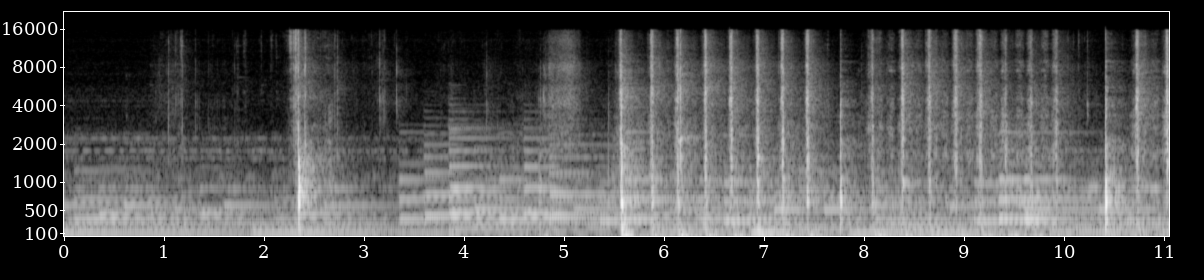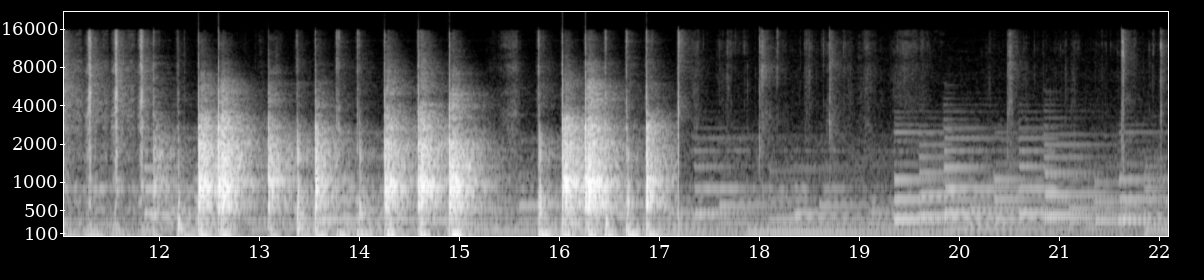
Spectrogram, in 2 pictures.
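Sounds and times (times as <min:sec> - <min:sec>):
soft background music: 0:00.0 - 0:22.0
knife chopping on wooden board: 0:02.3 - 0:02.8, 0:05.4 - 0:17.2.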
